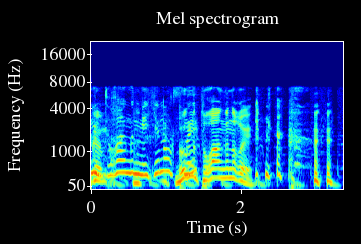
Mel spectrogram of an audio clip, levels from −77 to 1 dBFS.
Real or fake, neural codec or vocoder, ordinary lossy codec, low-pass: real; none; none; 7.2 kHz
